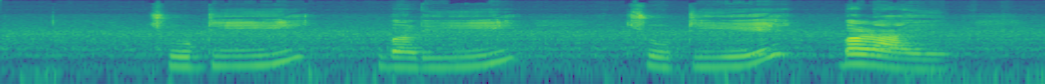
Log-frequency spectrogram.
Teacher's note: अग्र स्वर जिनका उच्चारण जीभ के आगे वाले हिस्से से किया जाता है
